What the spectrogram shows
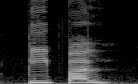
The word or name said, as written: pipal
